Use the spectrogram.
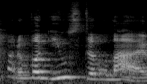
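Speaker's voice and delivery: incredulous laugh on the repeat; laughing disbelief. Retold or imitated. Mocking her enemy's survival, laughing. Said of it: "I'm like".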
